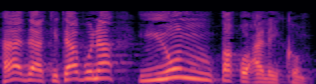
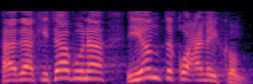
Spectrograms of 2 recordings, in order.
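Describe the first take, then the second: First: The verb is said with a passive 'yun-' vowel pattern. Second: The verb is said with an active 'yan-' vowel pattern. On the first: Someone speaks through the book. The speaker calls it right. "وإلا فإن القراءة الصحيحة هي هذه" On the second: The book itself speaks. The speaker calls it wrong. "فإننا نقرأ هكذا"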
